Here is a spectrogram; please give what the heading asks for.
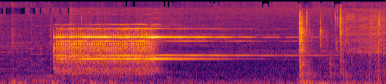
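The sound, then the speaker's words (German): A telephone rings once with a bright, trilling bell tone for about a second, followed after a short pause by a few sharp clicks and clatters. “Sein Anruf ließ nicht lange auf sich warten.”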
